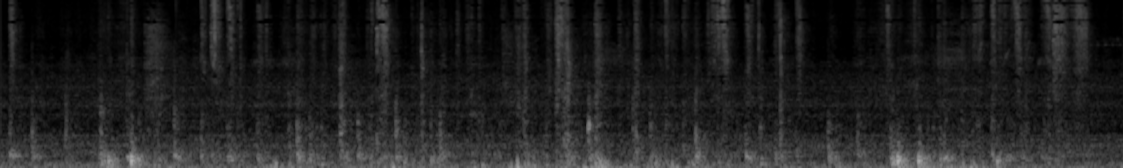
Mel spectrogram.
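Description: Trainers scuffing and thudding on wooden decking during quick footwork shuffles, an irregular run of rubs and knocks with a few heavier footfalls.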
